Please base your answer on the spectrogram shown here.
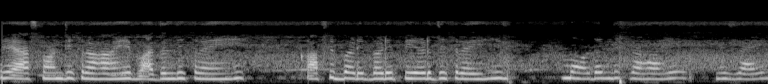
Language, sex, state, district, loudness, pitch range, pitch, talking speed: Hindi, female, Rajasthan, Churu, -18 LUFS, 260-280 Hz, 275 Hz, 170 wpm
